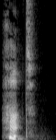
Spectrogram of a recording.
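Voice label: "hut", British English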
